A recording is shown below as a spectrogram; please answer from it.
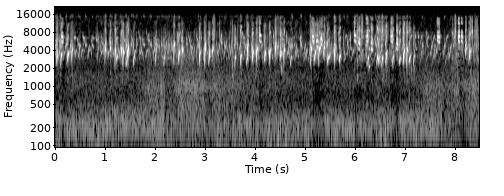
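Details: European goldfinch in full song, used to encourage other goldfinches to sing: a long, rambling twitter of sharp chirps, thin whistles and buzzy trills, growing louder in the second half.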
